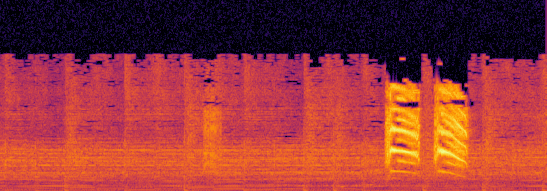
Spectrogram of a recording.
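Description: Two loud squawks from a sun conure in quick succession about three seconds in, over quiet background guitar music.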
